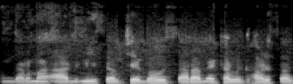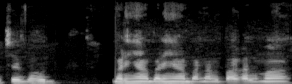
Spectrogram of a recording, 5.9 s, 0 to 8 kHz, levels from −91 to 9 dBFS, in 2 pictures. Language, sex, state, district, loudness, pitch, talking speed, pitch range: Maithili, male, Bihar, Supaul, -18 LUFS, 145 Hz, 165 wpm, 140-145 Hz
